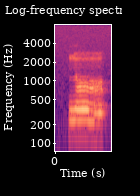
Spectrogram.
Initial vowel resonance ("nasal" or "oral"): nasal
